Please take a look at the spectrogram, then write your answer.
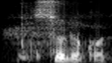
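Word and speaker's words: pseudo: সুডোকোড লাস্টে, সুডো বানানটা দেখেন, এখানে পিএস গ্রিক শব্দগুলো এইরকম, সামনে যদি পি থাকে পি এর উচ্চারণ হয় না, আর সুডো গ্রিক শব্দ, এর অর্থ হচ্ছে ছদ্মবেশ নকল।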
